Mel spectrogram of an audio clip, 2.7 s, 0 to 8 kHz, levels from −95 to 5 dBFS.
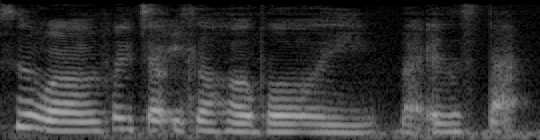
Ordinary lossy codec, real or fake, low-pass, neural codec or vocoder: none; fake; 7.2 kHz; autoencoder, 48 kHz, 32 numbers a frame, DAC-VAE, trained on Japanese speech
